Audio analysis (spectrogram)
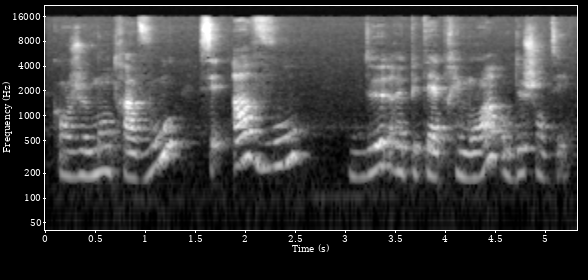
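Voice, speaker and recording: A young woman with a Ukrainian accent leading a children's singing workshop, speaking slowly and clearly as she gives instructions. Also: mid-range voice, expressive. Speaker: singing teacher. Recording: echoey room, mic at a distance.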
